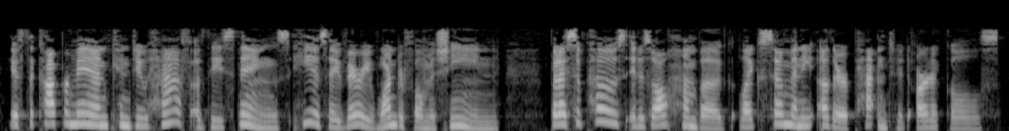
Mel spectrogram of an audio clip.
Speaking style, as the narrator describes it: gasped the yellow hen in amazement

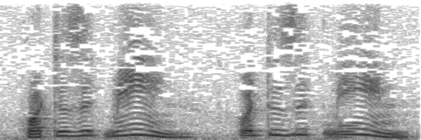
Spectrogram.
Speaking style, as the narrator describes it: cried

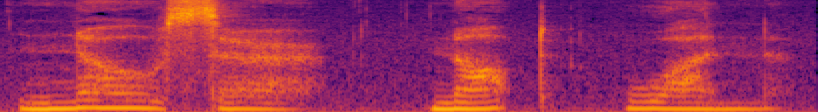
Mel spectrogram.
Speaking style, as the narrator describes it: whispered the waiter, putting his mouth nearly close to the warden's ear

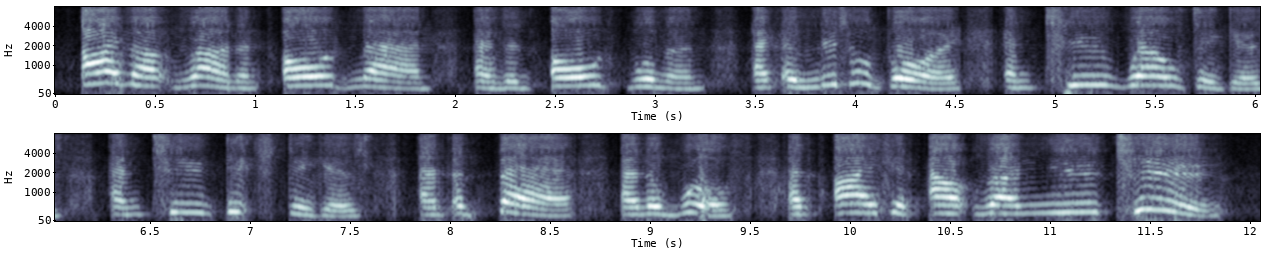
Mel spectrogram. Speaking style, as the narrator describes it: Johnny Cake came up close, screamed out

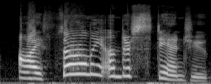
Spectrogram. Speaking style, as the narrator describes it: cried Mrs

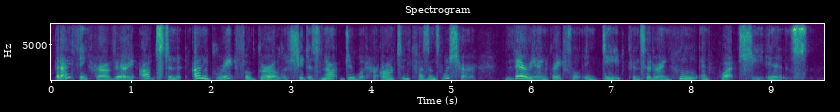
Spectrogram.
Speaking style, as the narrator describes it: Norris sharply

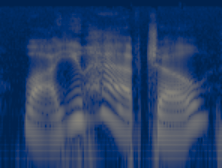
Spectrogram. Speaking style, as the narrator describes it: said Ben

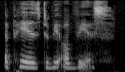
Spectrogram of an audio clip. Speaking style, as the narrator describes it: remarked the high official dryly

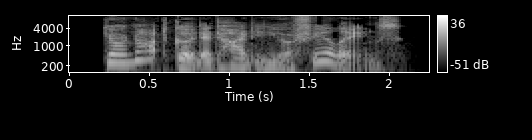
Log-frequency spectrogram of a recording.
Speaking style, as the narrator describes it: he returned dryly

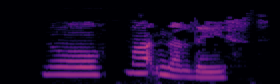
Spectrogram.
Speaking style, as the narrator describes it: answered the child sadly

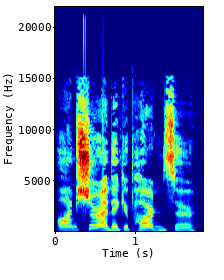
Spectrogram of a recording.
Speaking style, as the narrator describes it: exclaimed the little woman, seeing that she had made some awful mistake

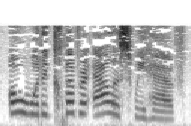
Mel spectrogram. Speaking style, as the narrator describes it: the mother likewise exclaimed

